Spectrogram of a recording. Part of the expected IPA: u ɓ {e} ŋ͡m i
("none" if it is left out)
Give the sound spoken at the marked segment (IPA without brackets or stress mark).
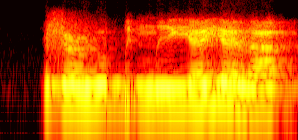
i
